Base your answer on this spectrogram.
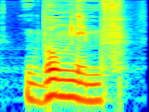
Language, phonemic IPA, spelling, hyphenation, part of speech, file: Dutch, /ˈboːm.nɪmf/, boomnimf, boom‧nimf, noun, Nl-boomnimf.ogg
- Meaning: tree nymph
